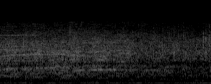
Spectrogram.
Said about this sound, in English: So give the Lord a hand clap so now you don't need a reason to go to the club.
